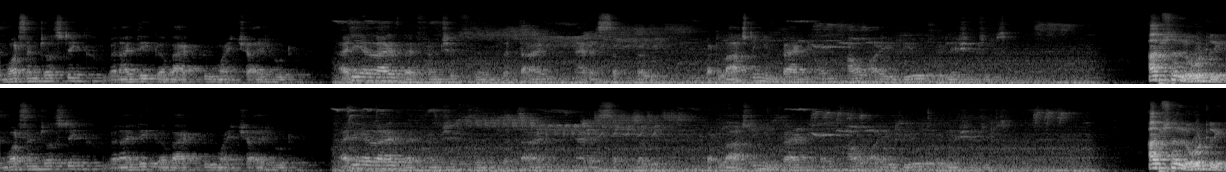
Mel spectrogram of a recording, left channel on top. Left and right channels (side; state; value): both; normal; correlation 0.58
